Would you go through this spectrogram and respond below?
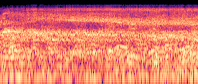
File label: distress, babble, sad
